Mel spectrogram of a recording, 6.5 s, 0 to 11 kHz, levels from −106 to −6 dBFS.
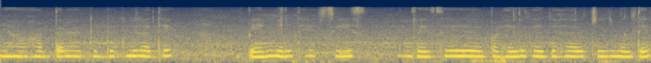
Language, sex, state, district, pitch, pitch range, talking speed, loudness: Chhattisgarhi, female, Chhattisgarh, Raigarh, 250 Hz, 245-260 Hz, 155 wpm, -13 LUFS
